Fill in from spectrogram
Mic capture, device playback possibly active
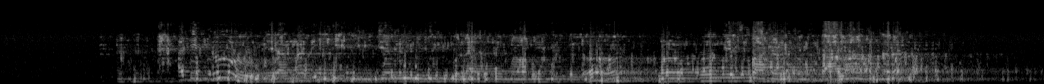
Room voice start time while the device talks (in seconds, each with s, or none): none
